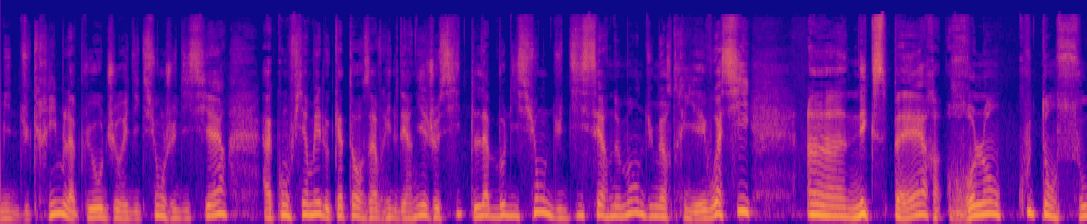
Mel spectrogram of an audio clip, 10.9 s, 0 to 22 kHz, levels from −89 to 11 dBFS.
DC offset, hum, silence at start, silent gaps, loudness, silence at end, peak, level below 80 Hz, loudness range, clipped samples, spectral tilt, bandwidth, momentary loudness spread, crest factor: under 0.1%; none; 0 s; none; -22 LUFS; 0 s; -4 dBFS; -70 dBFS; 4 LU; under 0.1%; -6 dB/octave; 17 kHz; 9 LU; 18 dB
